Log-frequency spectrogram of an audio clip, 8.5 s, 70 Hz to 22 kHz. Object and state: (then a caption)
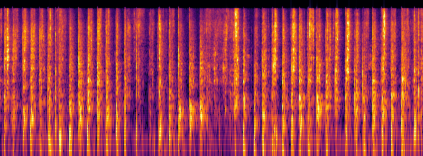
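Cardboard box tapped. Fingertips and nails rapidly tap and scratch a small, hollow cardboard retail box for an Xbox controller, printed in red and green with a clear plastic window, held in both hands. About 43 short, dry, hollow-sounding taps come in a fast, uneven rhythm with a midrange thump. A papery scratching fills the gaps, and each tap dies away almost at once.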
